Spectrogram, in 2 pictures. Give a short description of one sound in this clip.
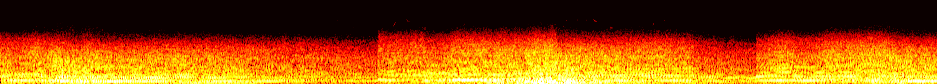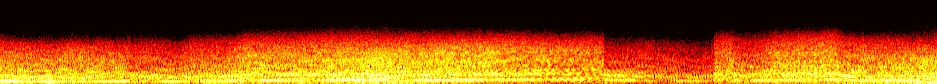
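A racing car engine revs hard and roars, rising and falling in pitch as the gears change.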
